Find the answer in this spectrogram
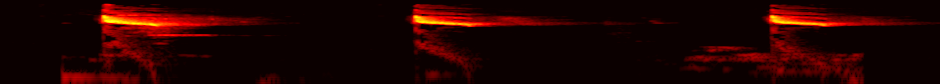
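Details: Female warbling white-eye, recorded to stir up males: three very high, thin notes, each sliding quickly downward, spaced about one and a half seconds apart in otherwise quiet surroundings.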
